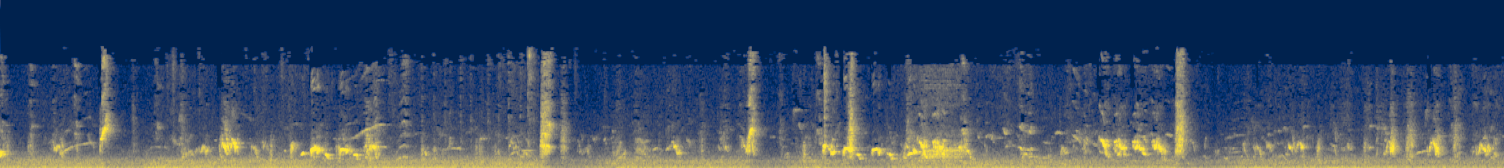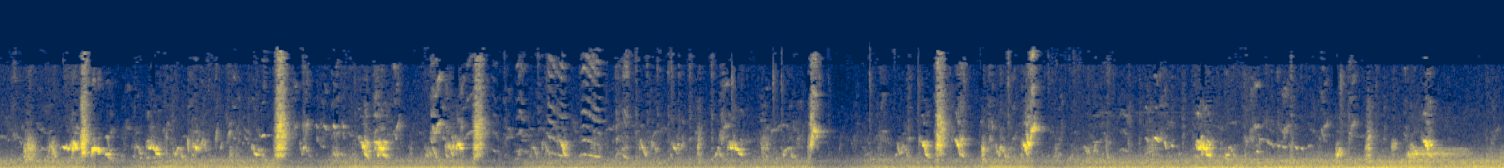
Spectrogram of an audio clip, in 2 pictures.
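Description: Birds chirping in short, high clusters again and again, with sharp clicks scattered between the calls.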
